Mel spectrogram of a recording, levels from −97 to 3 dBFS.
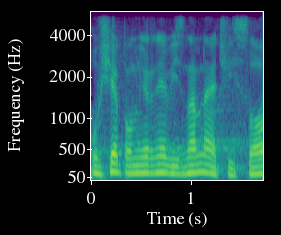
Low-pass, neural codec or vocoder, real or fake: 5.4 kHz; none; real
